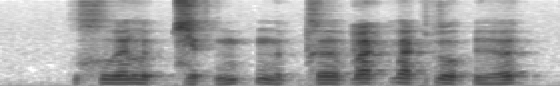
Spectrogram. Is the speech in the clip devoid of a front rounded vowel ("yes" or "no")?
yes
